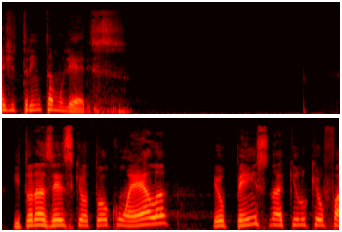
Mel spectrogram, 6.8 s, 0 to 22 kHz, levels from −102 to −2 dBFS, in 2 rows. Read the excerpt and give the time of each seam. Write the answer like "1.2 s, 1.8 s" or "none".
none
